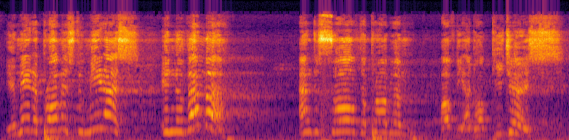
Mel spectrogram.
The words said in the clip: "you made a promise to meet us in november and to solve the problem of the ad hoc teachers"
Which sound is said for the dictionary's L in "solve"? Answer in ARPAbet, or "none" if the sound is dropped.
L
